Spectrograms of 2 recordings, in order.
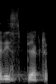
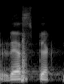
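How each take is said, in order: First: रिस्पेक्ट opening on "ri"; रिस्पेक्ट with a short i first; correct pronunciation. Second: रेस्पेक्ट opening on "res"; रेस्पेक्ट with an e first; wrong pronunciation. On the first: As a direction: say रिस्पेक्ट as "ri-SPEKT". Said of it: "ये होता है रिस्पेक्ट". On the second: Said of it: "रेस्पेक्ट नहीं होता है". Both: Shown as a demonstration.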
